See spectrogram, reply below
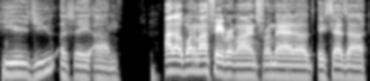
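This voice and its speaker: A hoarse man hosting a livestream, chatting casually and shouting out viewers' names in an upbeat way. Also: fairly low pitch, a little fast, dry recording, studio quality. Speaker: livestream host. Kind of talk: casual chat, reading chat messages.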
